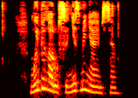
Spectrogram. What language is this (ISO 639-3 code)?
bel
